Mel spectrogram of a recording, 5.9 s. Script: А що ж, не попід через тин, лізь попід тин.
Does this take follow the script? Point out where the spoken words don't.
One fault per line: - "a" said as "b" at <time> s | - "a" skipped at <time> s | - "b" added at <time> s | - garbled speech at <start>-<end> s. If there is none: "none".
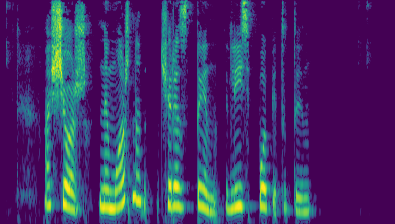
- "попід" said as "можна" at 1.6 s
